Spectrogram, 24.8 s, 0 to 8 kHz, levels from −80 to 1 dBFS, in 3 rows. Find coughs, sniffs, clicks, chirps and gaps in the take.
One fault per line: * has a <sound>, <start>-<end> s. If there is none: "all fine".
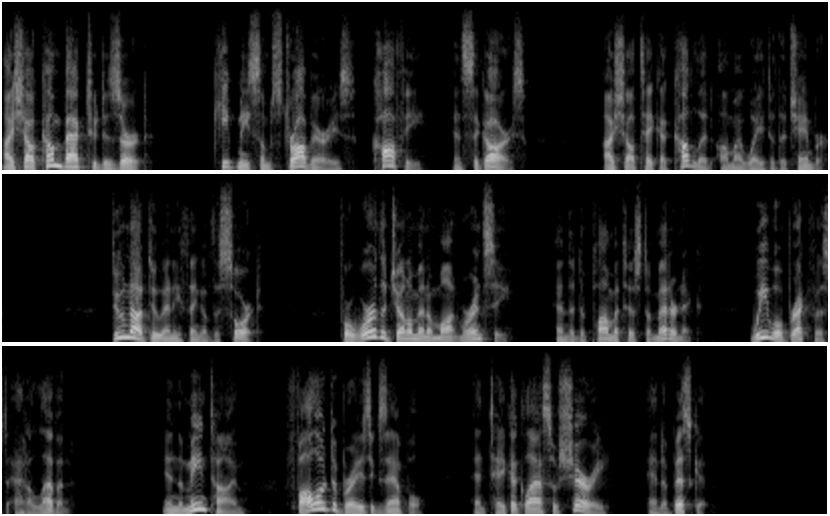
all fine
